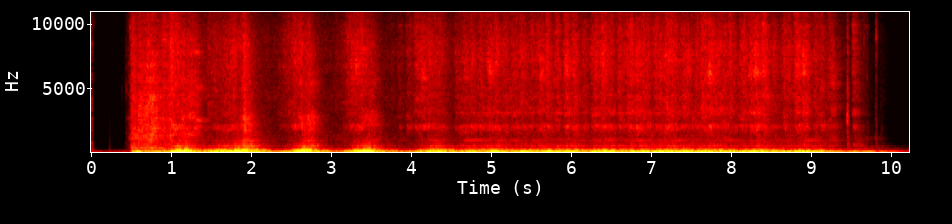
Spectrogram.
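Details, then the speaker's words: 1968 Dodge Dart 340 GT V8: catches with strong low rumble, a few sharp throttle blips, then steady fast idle; no smoke, sounds healthy. "So, it actually does that. It didn't smoke up my garage either, which is healthy."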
